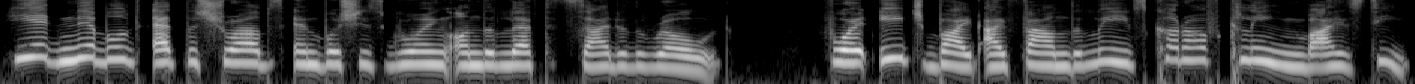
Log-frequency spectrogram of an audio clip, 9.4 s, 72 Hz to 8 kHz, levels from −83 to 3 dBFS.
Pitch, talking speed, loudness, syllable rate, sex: 225 Hz, 190 wpm, -21 LUFS, 4.0 syllables/s, female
